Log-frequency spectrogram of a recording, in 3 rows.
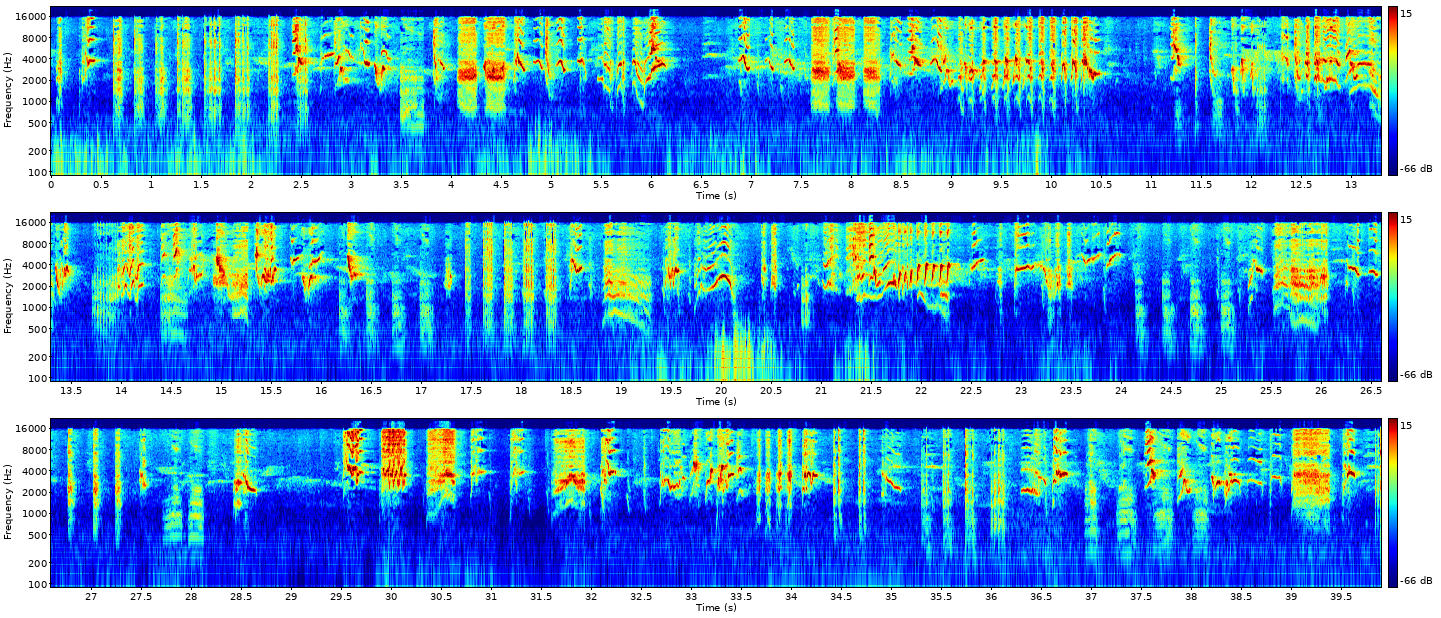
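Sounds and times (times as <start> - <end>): mynas chattering and squawking: 0.0 - 6.0, 11.2 - 28.7, 29.9 - 39.9.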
